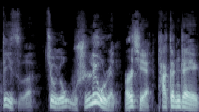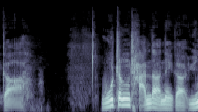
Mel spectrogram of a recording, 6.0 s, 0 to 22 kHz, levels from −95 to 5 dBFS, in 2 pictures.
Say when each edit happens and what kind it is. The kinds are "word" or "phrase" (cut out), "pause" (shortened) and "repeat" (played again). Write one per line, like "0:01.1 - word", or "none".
0:01.8 - pause
0:02.3 - pause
